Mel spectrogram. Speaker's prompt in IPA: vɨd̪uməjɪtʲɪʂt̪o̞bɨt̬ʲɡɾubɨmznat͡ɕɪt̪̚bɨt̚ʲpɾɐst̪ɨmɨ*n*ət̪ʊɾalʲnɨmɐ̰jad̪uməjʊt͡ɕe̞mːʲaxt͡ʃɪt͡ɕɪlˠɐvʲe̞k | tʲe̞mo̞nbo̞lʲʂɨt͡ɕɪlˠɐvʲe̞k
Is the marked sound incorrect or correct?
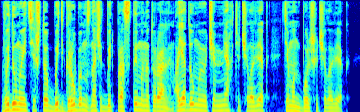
correct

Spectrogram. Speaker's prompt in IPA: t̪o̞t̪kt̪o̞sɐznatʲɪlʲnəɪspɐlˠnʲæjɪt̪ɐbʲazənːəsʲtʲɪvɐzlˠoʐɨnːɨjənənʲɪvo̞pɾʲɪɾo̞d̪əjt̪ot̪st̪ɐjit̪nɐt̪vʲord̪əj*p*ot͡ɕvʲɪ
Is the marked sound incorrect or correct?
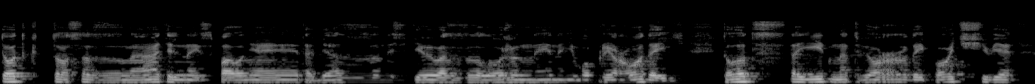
correct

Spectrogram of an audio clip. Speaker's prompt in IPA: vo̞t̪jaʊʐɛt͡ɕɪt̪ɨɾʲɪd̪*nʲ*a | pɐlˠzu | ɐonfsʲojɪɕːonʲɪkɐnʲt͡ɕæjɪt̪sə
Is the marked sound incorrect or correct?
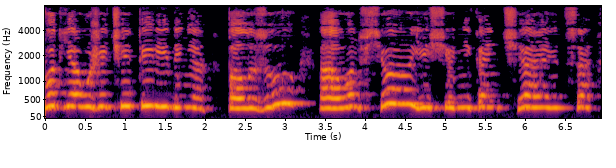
correct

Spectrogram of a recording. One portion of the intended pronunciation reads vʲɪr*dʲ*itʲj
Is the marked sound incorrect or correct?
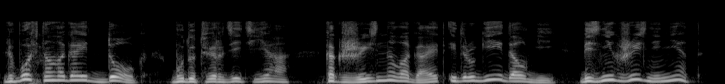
correct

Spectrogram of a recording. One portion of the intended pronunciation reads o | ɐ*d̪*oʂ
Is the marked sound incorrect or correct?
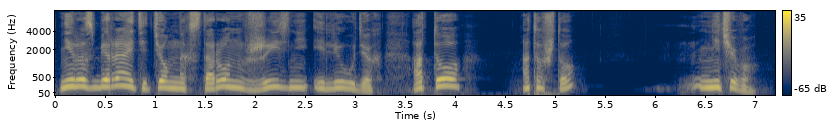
incorrect: t̪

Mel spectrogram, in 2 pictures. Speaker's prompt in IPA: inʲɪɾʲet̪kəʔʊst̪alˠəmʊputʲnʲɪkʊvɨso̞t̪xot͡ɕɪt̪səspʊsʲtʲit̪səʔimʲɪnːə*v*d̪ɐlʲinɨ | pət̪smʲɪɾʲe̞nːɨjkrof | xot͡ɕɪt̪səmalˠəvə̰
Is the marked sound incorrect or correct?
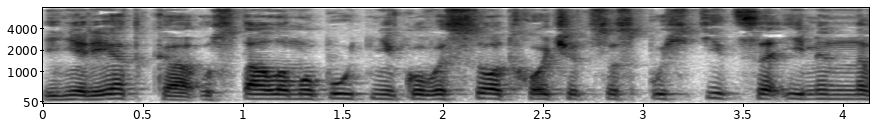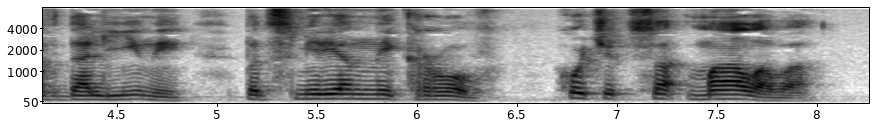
correct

